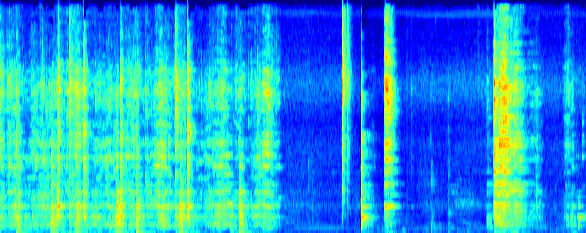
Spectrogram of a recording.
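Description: Steel spoon scraping and clicking against a granite-coated nonstick kadhai as a little oil is spread around it: a quick run of scrapes for the first three seconds or so, then a few separate taps and one more short scrape near the end.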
